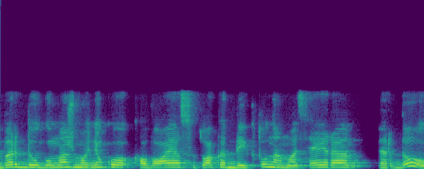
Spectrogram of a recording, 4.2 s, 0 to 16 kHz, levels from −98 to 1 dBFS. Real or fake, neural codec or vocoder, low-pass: real; none; 7.2 kHz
